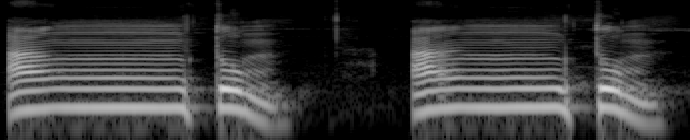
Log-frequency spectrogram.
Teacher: এর পরে যদি এই 15 টি হরফের যেকোনো একটি আসে তাহলে আমরা নাকের ভিতরে নিয়ে পড়বো নুন সাকিন কে এবং তানভীন কে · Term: ইকফায়ে হাকিকের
